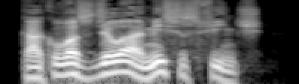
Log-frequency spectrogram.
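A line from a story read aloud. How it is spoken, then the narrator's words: Plain. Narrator (Russian): спросила Памела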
